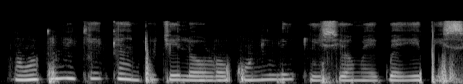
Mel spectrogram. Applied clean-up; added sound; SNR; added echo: neural mask model Resemble Enhance denoiser.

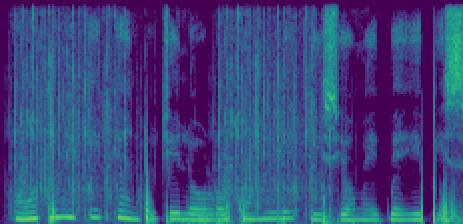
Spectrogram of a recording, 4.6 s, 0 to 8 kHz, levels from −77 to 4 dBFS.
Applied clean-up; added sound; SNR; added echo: none; Crushing; 13 dB; none.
